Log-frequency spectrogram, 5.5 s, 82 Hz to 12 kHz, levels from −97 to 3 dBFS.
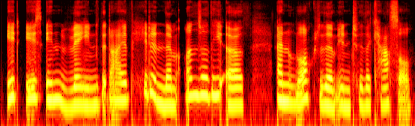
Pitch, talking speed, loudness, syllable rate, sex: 215 Hz, 195 wpm, -19 LUFS, 4.8 syllables/s, female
